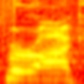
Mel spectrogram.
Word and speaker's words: Barack: as you point out Joan either you trust Barack or you don't right have I said it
